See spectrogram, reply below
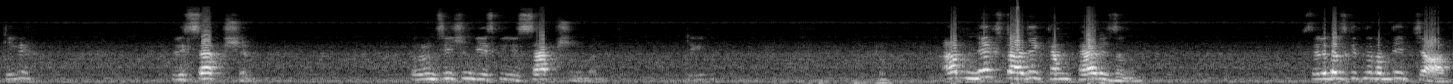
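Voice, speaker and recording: A man teaching an English textbook lesson, explaining slowly and repeating words. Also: very high-pitched, lively intonation, a bit bright. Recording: distant mic with faint background noise.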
